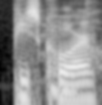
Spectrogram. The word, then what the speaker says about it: Corps: Yeah, core, I'm hearing core, it like C-O-R-P-S-E. – Corpse. Is that how you say it? Core? Peace Corps? Peace Corps? – Yeah, man. Yeah.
